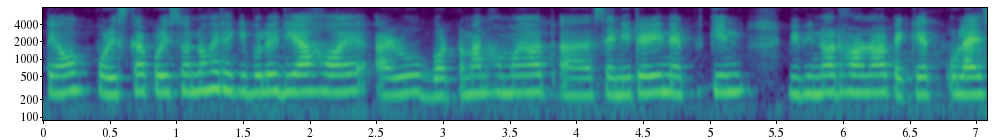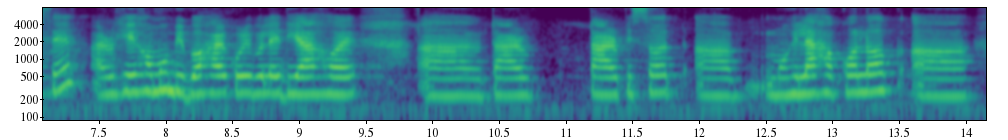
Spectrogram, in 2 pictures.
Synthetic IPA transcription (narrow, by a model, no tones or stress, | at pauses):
tɛʊ̃kpoɹiskaɹpoɹisɔnːɔɦojtʰakibɔlojdijaɦɔja̰ɹubɔɹtɔmanxɔmɔjɔtsɛniteɹinɛpkin | bibʱinːɔdʱɔɹɔnɔɹpɛkɛtulajsɛa̰ɹuxejxɔmubɔbɔɦaɹkoɹibɔlojdijaɦɔj | taɹː | aɹpisɔt | moɦilaxɔkɔlɔk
